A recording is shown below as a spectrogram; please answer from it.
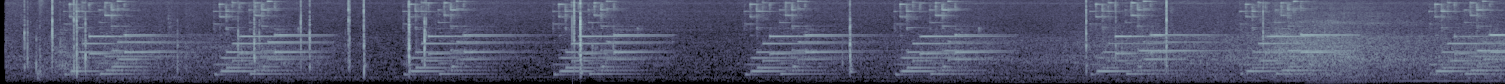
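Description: Glass prisms of a crystal chandelier clinking against each other as it sways, shaken by an earthquake tremor. The clinks come in clusters of bright ringing strikes every second or two. A low rumble comes in near the end.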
